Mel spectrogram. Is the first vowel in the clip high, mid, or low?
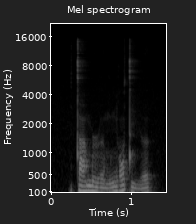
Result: low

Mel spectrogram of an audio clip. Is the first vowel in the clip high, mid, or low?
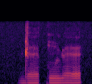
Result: mid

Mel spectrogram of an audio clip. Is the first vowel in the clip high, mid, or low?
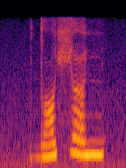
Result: low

